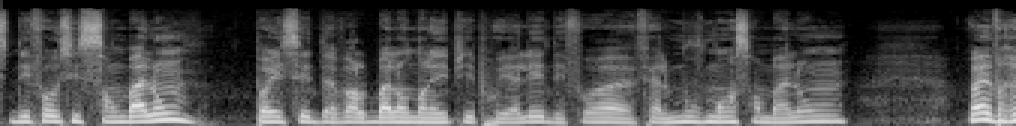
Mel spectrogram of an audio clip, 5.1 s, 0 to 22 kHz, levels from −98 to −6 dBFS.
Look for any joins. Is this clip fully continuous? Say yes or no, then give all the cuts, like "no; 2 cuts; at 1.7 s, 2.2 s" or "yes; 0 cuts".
yes; 0 cuts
